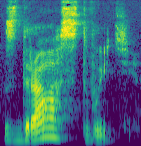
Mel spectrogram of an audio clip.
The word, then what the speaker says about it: Здравствуйте: Ici, il y a trois voyelles, mais c'est une seule A qui est vraiment accentuée, qui est augmentée. Здравствуйте.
